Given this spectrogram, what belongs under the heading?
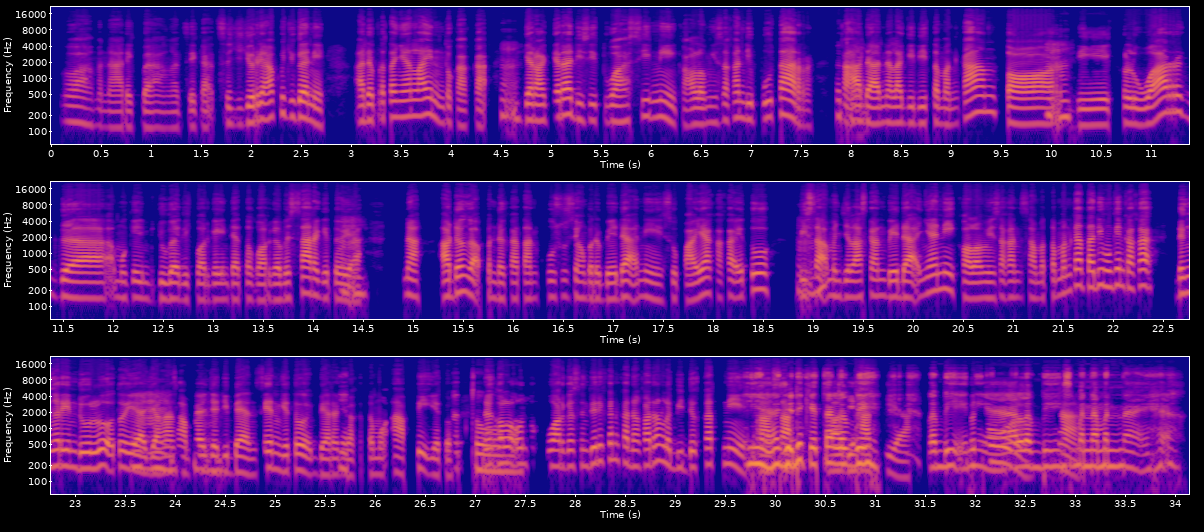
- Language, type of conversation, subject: Indonesian, podcast, Bagaimana kamu menangani percakapan dengan orang yang tiba-tiba meledak emosinya?
- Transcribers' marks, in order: other background noise; laughing while speaking: "jadi"; laughing while speaking: "semena-mena ya"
